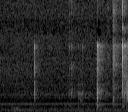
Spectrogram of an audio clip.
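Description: Long acrylic nails tap and scratch the sides and screw lid of a small clear plastic cosmetic jar full of dark holographic glitter, held in both hands. Sharp, dry, bright clicks come at irregular intervals with almost no low end and no ring. They grow louder and denser toward the end.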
